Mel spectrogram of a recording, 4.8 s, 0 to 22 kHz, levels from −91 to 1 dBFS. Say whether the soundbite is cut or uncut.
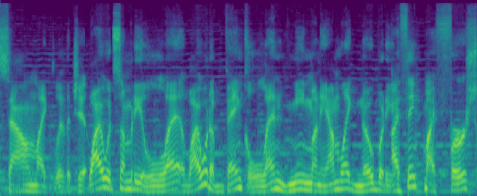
cut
